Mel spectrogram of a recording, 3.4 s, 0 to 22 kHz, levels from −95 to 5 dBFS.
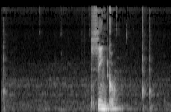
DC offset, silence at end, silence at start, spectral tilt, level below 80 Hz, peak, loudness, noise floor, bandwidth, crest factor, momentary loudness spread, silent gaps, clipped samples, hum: under 0.1%; 0.4 s; 0.05 s; -5.5 dB/octave; -58 dBFS; -2 dBFS; -17 LUFS; -59 dBFS; 17 kHz; 20 dB; 26 LU; none; under 0.1%; none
